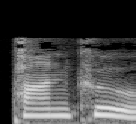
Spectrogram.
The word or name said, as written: panku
